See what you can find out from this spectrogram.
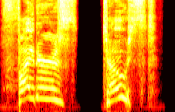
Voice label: Crew Gun Kill Fighter, Male; Warframe; Railjack; Perrin Sequence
